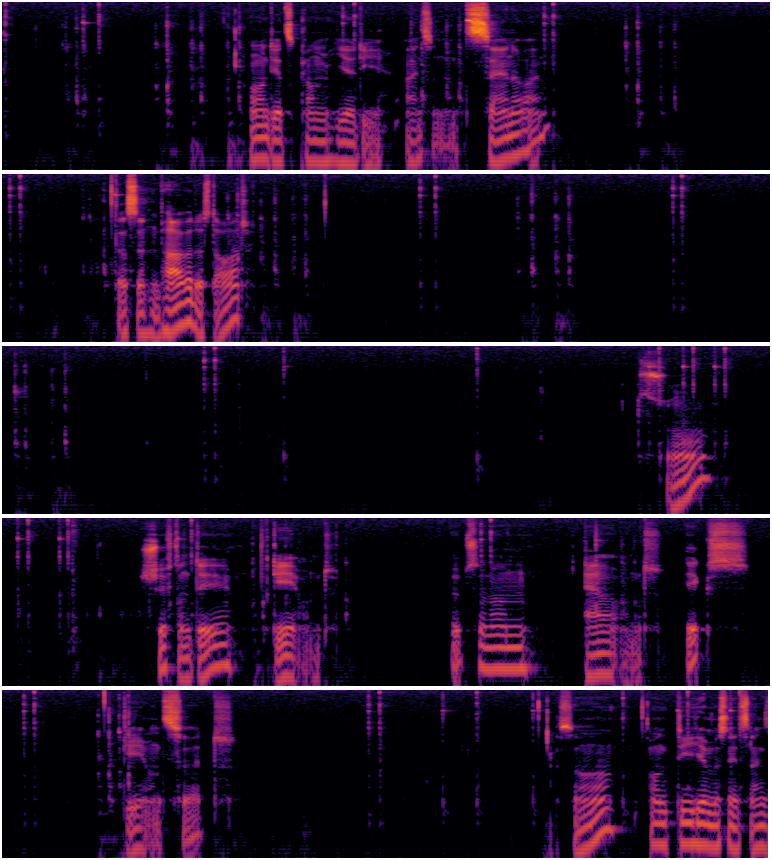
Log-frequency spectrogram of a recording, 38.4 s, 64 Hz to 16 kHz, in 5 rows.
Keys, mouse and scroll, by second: 0.7 shift+d, 1.6 g, 4.1 r, 6.3 g, 8.6 shift+d, 10.0 g, 12.9 r, 15.5 g, 17.8-18.1 scroll down 1, 18.2-21.3 middle drag, 21.9 shift+right click, 22.2 shift+right click, 22.5 shift+right click, 23.2 shift+right click, 23.6 shift+right click, 24.6 shift+d, 25.6 g, 28.9 r, 31.7 g, 35.2 middle click, 35.6-36.1 scroll up 2, 36.1-37.5 middle drag, 37.5 right click, 38.0 shift+right click.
